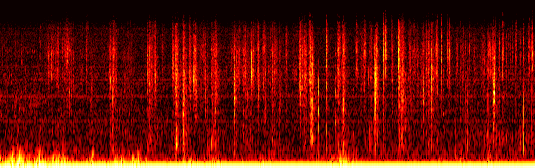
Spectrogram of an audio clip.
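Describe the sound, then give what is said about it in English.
Water rushing and gurgling down a drain that has just been cleared, a steady loud wash of noise with a rumbling low end and frequent sharp splashy bursts scattered throughout, with no voices. “Lots of water going down the drain there.”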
